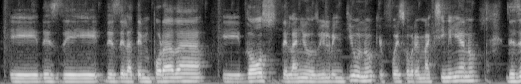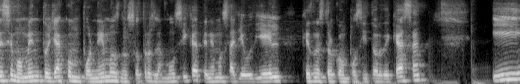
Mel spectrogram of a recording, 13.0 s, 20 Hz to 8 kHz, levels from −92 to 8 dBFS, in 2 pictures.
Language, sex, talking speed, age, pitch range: Spanish, male, 145 wpm, 30-49, 120-145 Hz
